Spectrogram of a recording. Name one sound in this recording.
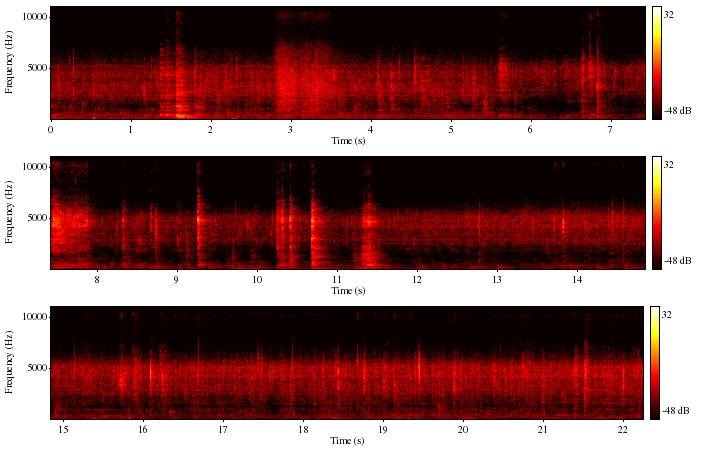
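Liquid bubbles and sizzles steadily in a pan.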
